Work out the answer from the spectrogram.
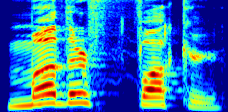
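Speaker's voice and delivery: loud, drawn-out frustrated curse. Real, not acted. Cursing himself for misreading the label. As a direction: blurt it out, annoyed at yourself.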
